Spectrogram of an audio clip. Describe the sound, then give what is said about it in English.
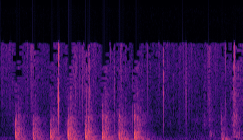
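Someone knocks on a cottage door with a quick, even run of about seven firm raps, pauses, then gives a couple more knocks. The knocking is fairly loud, and nobody speaks. “Tears were in my eyes, and I knocked upon the door.”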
